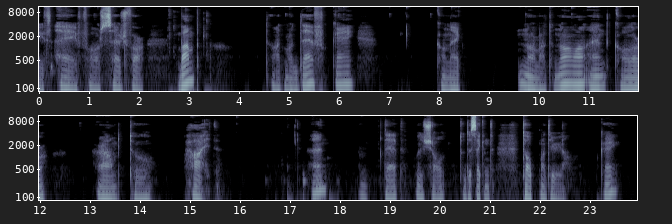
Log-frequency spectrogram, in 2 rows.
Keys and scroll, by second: 0.1 shift+a, 2.5 b, 2.6 u, 2.9 m, 3.2 p.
